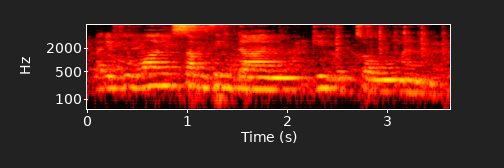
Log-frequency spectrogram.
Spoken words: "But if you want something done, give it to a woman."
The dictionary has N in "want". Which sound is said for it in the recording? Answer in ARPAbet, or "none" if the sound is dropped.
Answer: N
